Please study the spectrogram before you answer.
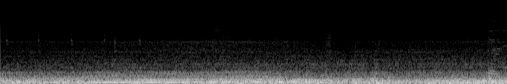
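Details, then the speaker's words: Car on a test drive after replacing a badly worn rear wheel bearing, suspected passenger side: only steady, normal tyre road rumble, no droning or humming. "That bearing was pretty knackered. Nice and quiet. Just the normal tire road noise down."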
